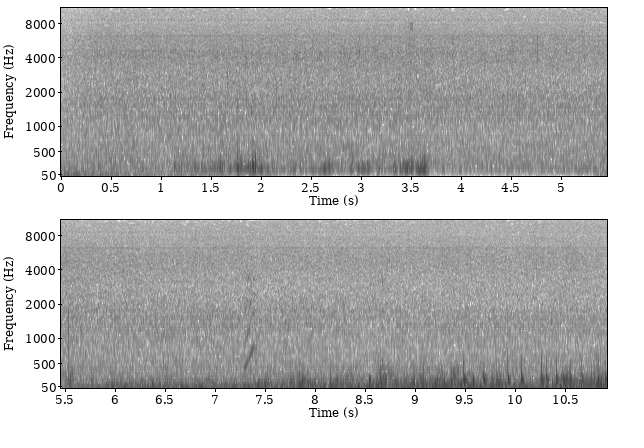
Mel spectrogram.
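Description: Wind buffeting the camera's microphone, a low rumble that sets in about halfway through and grows louder, with a few soft crunches of footsteps in deep snow.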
